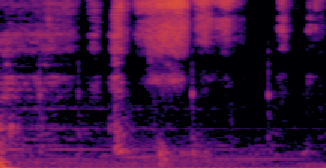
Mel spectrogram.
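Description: Faint scratching of a marker pen tip stroking across paper, drawing short fur lines, with the strongest strokes about a second in.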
